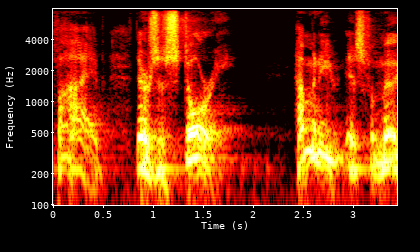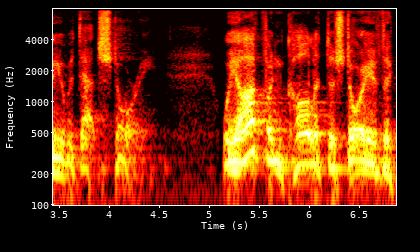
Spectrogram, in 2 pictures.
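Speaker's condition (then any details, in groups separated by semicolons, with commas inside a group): Hoarseness after vocal cord surgery; not smooth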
